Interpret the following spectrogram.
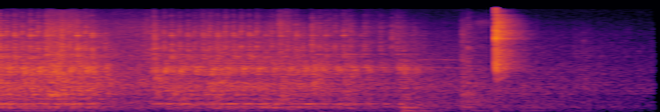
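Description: A steady mechanical whirring hum that fades out, with one sharp click about three seconds in.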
